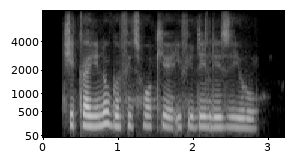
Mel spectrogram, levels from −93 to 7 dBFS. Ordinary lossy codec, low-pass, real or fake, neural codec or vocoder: none; none; fake; codec, 16 kHz, 0.8 kbps, ZipCodec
